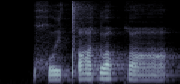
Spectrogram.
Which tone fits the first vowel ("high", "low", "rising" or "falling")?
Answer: low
